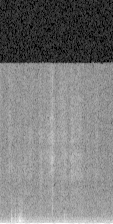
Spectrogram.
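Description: Faint rustling and scratching of yarn being drawn and wrapped over a crochet hook, in a few short soft strokes over a steady low hum.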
